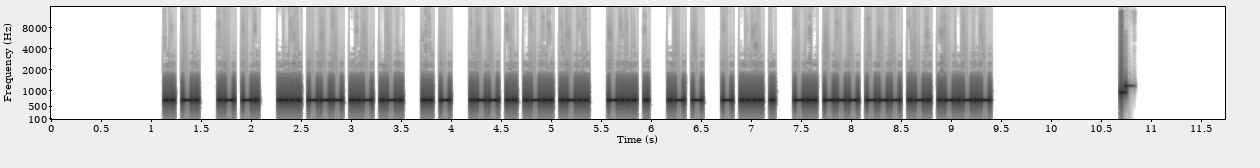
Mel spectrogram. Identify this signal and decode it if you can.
Morse code, heard as a keyed tone, about 40 wpm, 700 Hz. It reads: IN AN HOUR IT WILL BE AT THE DOOR.
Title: Sentences from Top 400 Words 40wpm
